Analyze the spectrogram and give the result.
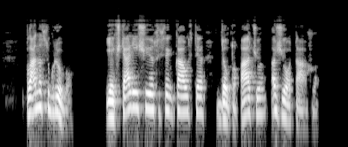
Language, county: Lithuanian, Kaunas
